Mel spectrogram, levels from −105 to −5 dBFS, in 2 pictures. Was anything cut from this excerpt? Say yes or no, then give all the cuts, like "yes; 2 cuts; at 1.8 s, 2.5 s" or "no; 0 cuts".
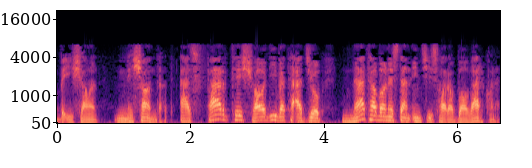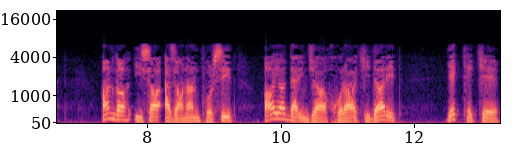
yes; 1 cut; at 1.8 s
